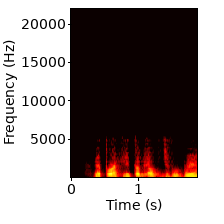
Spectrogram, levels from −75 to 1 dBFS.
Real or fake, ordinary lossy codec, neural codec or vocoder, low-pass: fake; none; codec, 44.1 kHz, 0.9 kbps, DAC; 5.4 kHz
